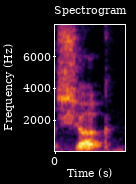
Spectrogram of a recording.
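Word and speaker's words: Shough: I believe it's pronounced Shuck, but it certainly sounds like Shuh.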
